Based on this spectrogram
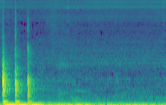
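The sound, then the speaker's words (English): Three quick sharp knocks on a door, evenly spaced within half a second, followed by quiet with a faint low background hum. “let's do the scenario. I'm at the door.”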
